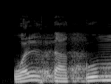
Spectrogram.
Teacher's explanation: Wal takum ada nun sukun bertemu mim namanya bacaan idgam bighunah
